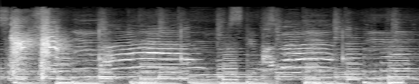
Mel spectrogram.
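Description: Cat meowing: two long, arching meows over background music with a steady beat, after a brief harsh noise right at the start.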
